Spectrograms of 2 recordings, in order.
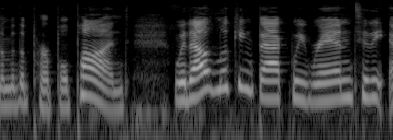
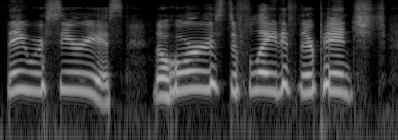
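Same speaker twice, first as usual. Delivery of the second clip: excited urging; 6 semitones higher than usual. A narrator's reading. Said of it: "I shouted to my family".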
